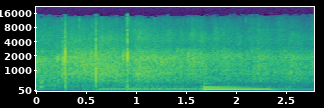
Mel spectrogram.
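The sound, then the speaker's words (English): Applause from a church audience welcoming guests during a service, a steady, even patter of clapping throughout, with a low hum joining in partway through. “So shall we just put hands to just welcome them again?”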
